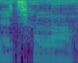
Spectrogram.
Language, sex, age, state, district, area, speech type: Hindi, male, 60+, Uttar Pradesh, Mau, rural, read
